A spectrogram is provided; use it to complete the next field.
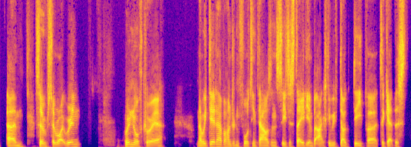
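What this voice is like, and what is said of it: Imitates a football commentator's voice. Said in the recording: “commentary ... I'll do my best Martin Tyler impression.”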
